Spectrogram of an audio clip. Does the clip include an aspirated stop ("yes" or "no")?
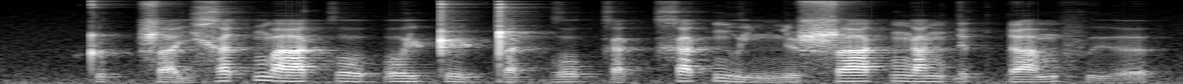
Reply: no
